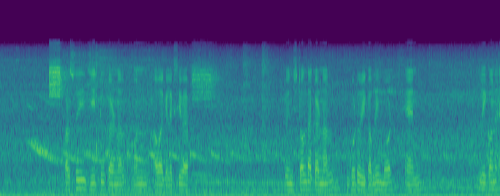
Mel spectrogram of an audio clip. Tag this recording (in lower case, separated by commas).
speech, outside, urban or man-made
